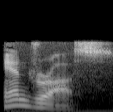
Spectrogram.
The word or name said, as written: Andros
